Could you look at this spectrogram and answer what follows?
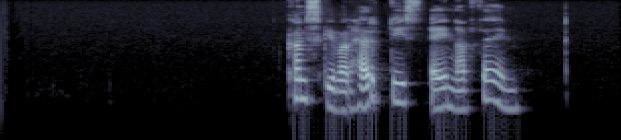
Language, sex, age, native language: Icelandic, female, 50-59, Icelandic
